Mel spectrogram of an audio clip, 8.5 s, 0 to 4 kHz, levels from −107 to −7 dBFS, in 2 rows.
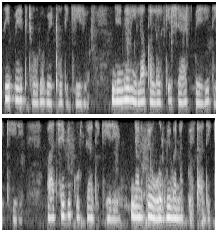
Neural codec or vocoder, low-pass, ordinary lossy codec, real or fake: none; 3.6 kHz; none; real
